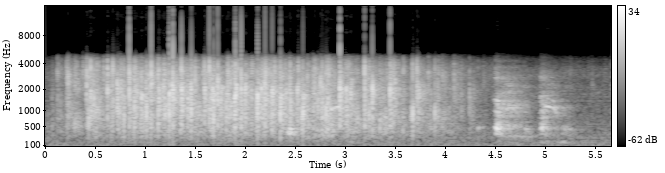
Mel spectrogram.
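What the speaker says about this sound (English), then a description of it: "Let's give her a round of applause." Audience at a school D.A.R.E. graduation ceremony claps steadily as a graduate comes up, dense applause that thins out near the end with a couple of last scattered claps.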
